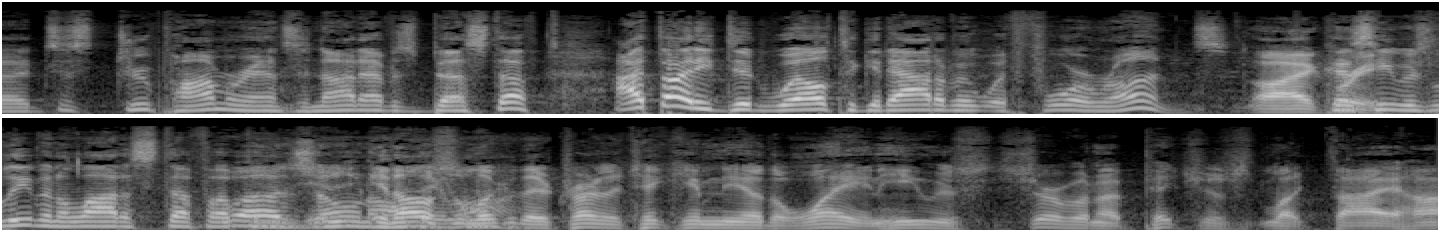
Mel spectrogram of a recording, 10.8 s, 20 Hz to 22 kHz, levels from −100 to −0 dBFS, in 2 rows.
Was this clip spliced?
no; 0 cuts

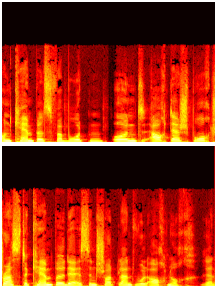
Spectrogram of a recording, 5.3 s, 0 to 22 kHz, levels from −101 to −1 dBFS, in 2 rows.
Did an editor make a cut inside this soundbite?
yes; 2 cuts; at 1.3 s, 2.6 s

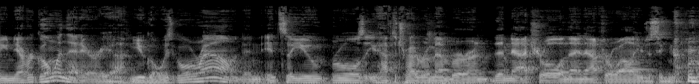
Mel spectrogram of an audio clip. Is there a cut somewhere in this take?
yes; 2 cuts; at 3.3 s, 5.0 s

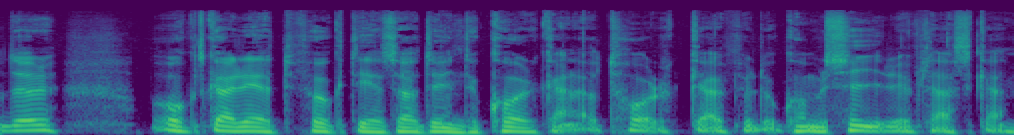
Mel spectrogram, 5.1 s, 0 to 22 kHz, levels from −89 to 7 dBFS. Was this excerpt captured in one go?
no; 2 cuts; at 1.0 s, 4.1 s

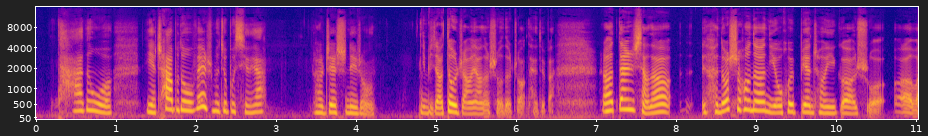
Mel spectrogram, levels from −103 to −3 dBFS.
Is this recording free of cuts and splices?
no; 1 cut; at 1.3 s

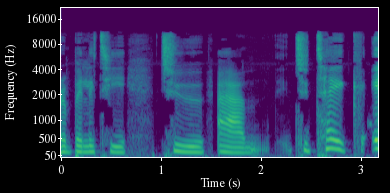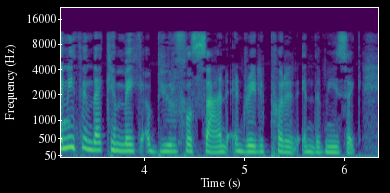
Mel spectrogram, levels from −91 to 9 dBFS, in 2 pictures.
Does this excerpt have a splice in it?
yes; 2 cuts; at 1.5 s, 3.1 s

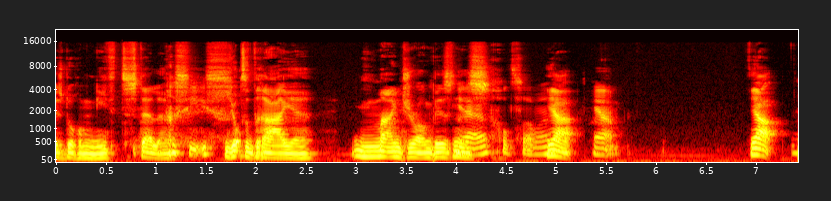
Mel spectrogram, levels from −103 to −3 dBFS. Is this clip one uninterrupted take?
no; 4 cuts; at 1.8 s, 2.8 s, 3.8 s, 5.3 s

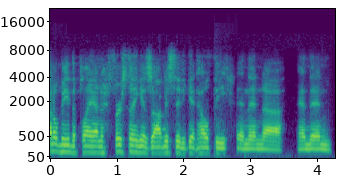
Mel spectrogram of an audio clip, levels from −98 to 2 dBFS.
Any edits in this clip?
no; 0 cuts

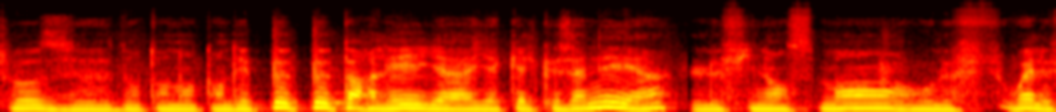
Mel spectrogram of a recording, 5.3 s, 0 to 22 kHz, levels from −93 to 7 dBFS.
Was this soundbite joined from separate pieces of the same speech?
yes; 1 cut; at 1.5 s

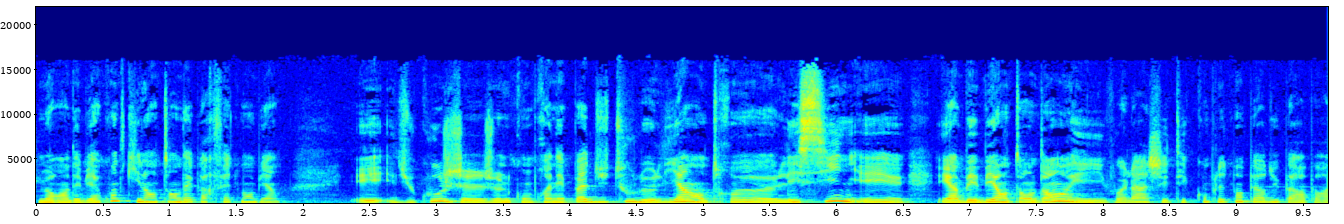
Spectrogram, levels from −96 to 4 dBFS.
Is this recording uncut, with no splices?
yes; 0 cuts

